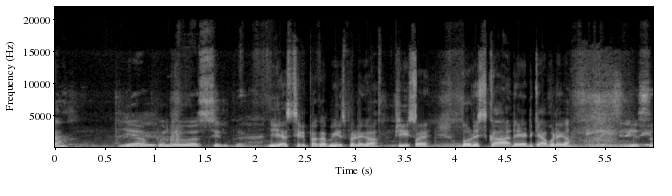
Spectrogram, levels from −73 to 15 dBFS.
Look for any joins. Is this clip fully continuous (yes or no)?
no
